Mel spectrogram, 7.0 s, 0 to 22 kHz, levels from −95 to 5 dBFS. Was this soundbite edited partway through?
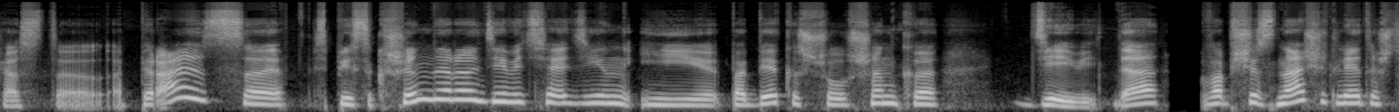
yes; 1 cut; at 1.4 s

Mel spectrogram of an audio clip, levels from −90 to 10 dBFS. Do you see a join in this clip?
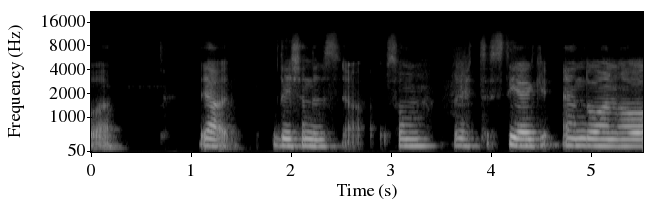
no; 0 cuts

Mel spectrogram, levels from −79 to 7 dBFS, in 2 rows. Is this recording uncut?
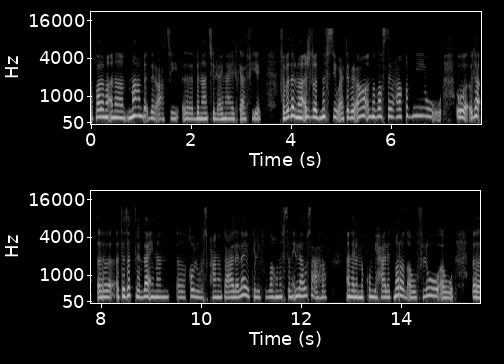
yes; 0 cuts

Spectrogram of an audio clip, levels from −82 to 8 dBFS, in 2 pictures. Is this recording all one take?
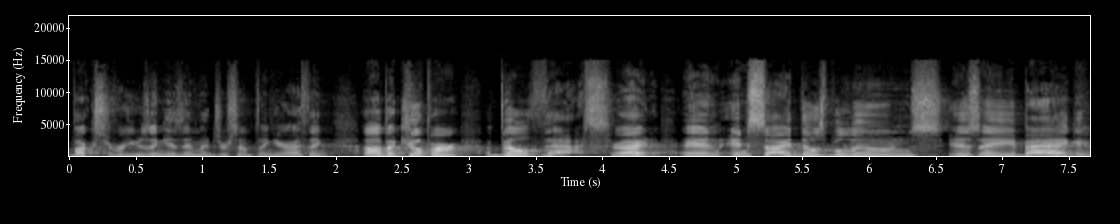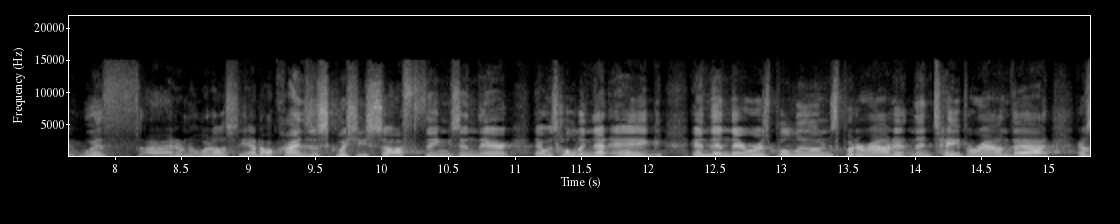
yes; 0 cuts

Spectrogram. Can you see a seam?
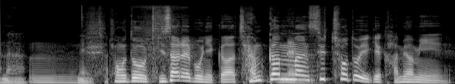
no; 0 cuts

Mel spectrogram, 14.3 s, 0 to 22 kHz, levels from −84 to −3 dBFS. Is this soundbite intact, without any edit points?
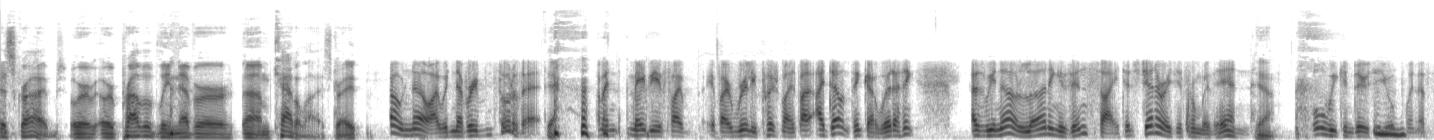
yes; 0 cuts

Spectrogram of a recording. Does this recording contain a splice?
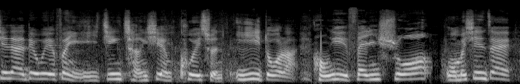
yes; 1 cut; at 3.1 s

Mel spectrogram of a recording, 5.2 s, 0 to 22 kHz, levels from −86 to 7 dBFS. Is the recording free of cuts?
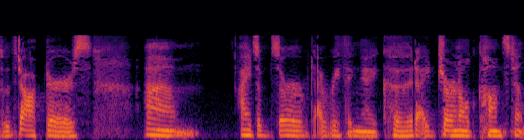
no; 1 cut; at 2.5 s

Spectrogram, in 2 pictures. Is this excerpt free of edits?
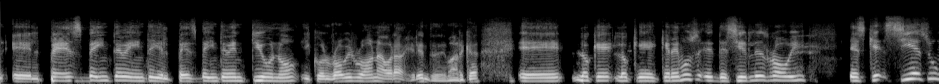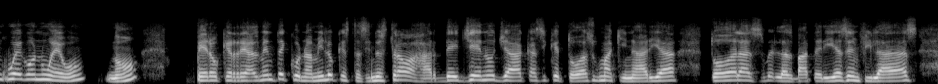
yes; 0 cuts

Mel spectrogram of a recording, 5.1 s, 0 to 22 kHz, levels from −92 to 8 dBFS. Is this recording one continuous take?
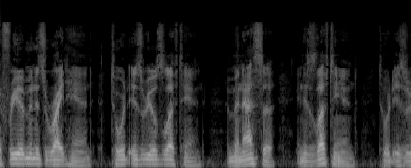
yes; 0 cuts

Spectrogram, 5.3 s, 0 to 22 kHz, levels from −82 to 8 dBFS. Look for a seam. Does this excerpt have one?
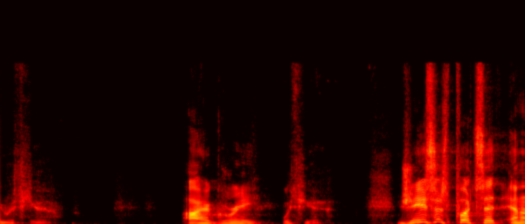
no; 0 cuts

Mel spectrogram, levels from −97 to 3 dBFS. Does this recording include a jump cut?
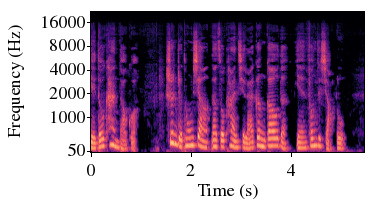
yes; 1 cut; at 1.4 s

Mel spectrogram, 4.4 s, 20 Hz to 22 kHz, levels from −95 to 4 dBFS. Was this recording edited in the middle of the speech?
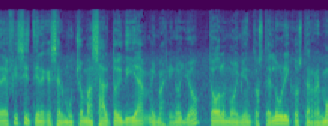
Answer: yes; 1 cut; at 2.8 s

